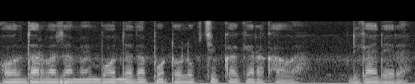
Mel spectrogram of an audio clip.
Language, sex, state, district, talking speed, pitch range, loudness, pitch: Hindi, male, Arunachal Pradesh, Papum Pare, 230 wpm, 105-110 Hz, -20 LUFS, 110 Hz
